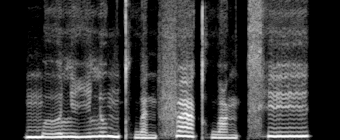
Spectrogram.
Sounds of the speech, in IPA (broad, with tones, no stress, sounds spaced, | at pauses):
m ɤ˧˥ l i˧˥ l ʊ˥˩ ŋ t̪ʰ w a˩ n f ä˥˩ kʰ w ɑ˩ ŋ t͡sʰ e˥ ɪ̯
